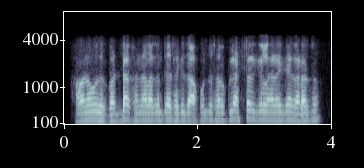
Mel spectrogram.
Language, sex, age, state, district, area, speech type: Marathi, male, 45-60, Maharashtra, Amravati, rural, conversation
